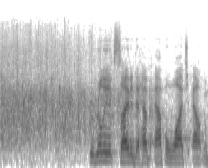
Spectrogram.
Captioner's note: applause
